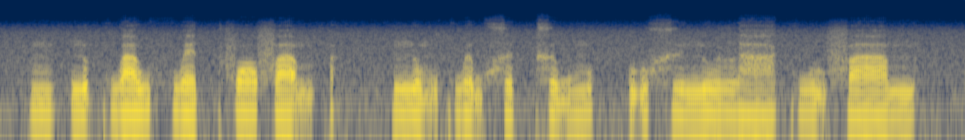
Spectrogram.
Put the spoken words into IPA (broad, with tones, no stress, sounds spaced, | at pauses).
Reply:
m ə˨˩ p̚ n o̰˧˨ k w a˨˦ w h w ɛ˨˩ t̚ f ɔ˧ f a̰˧˨ m ʔ | n o̰˧˨ m k w ə̰˧˨ w x ə˨˩ t̚ x ə̰˧˨ w m ə˦˥ p̚ ʔ ṵ˧˥ x ɨ˧˩ n u˧ l a̤ː˨˩ k w ṵ˧˨ f a˧ m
